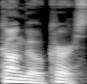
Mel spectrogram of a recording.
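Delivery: plain reading voice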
